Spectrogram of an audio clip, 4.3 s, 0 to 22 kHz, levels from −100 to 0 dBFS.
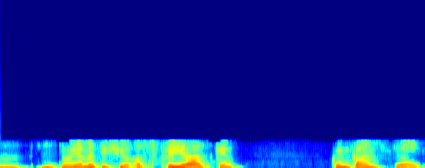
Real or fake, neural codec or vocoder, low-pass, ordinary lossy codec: fake; codec, 16 kHz, 8 kbps, FreqCodec, smaller model; 3.6 kHz; MP3, 24 kbps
